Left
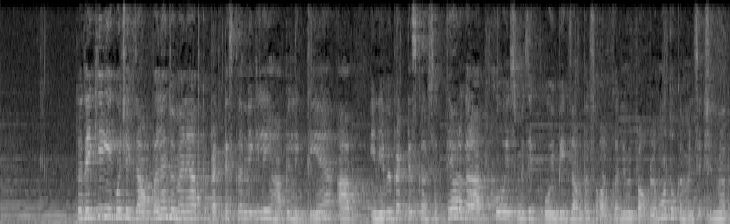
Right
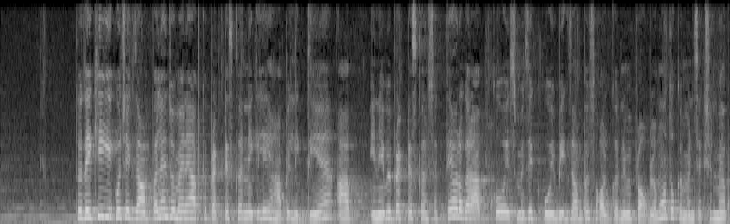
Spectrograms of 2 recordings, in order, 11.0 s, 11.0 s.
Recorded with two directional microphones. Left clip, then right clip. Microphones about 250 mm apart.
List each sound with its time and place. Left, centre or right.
1.1 s a woman's voice: right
